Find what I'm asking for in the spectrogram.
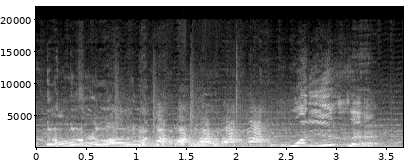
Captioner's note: laughter; coughing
